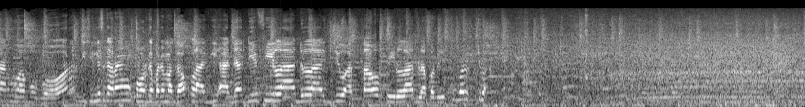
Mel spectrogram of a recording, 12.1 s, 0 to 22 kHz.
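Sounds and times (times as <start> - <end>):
motor vehicle running: 0.0 - 12.0.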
